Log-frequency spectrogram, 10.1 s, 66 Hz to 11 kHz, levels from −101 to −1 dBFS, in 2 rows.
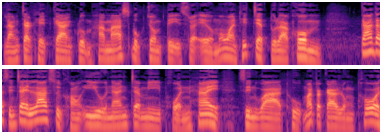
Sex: male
